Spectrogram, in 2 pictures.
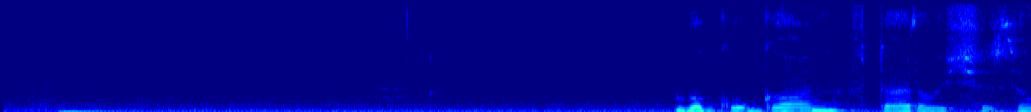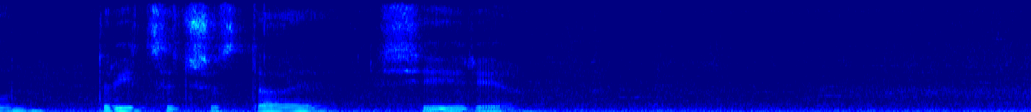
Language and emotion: Russian, sad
